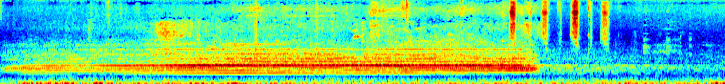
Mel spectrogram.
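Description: A loud, sustained train whistle blows steadily for about five seconds over a constant low rumble of rolling railcars, then cuts off, leaving the clattering rumble and a few sharp clanks.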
